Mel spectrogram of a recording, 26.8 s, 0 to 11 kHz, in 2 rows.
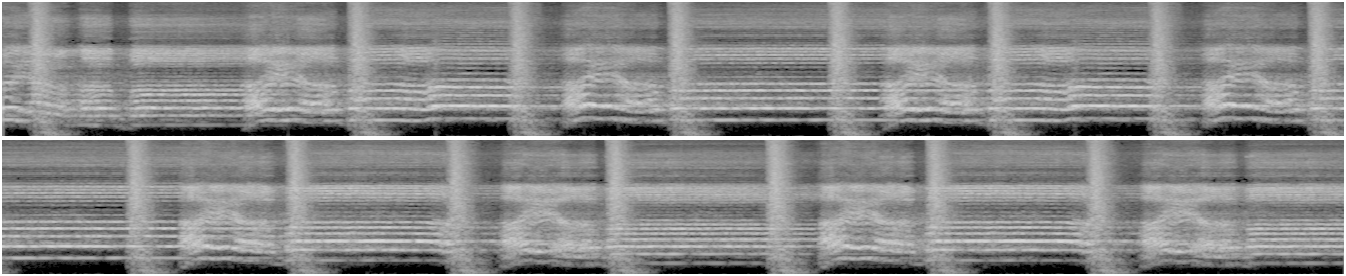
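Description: A wordless chorus of voices holding and gliding through the noha's melody, over a steady beat of matam (chest-beating) strikes about every 0.8 seconds.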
